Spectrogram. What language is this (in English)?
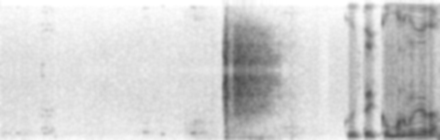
Punjabi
